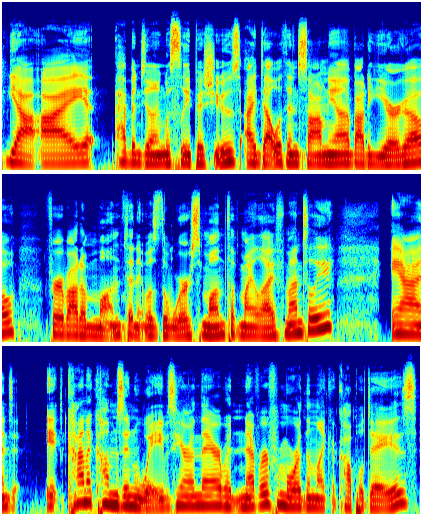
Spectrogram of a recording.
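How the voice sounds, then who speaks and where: A woman's voice: fairly low pitch, fairly even intonation, fairly quick, no room sound, studio quality. A young woman co-hosting a podcast in casual chat, speaking frankly, swearing freely and laughing between lines. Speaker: podcast co-host.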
